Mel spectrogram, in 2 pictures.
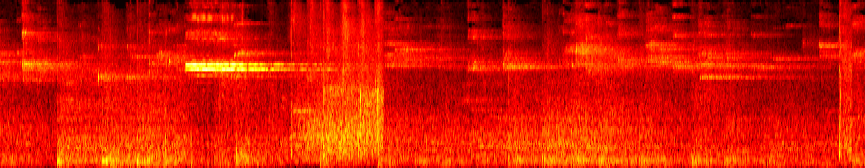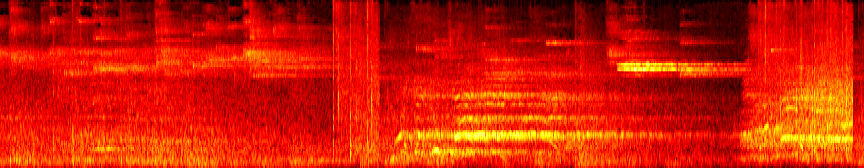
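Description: Sneakers squeak on a hard floor in an echoing hall.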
